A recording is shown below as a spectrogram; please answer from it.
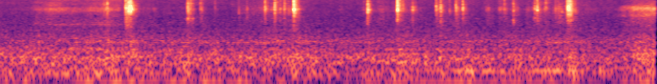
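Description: Near silence with about a dozen faint, irregular light ticks and scratches: a fine paintbrush dabbing and flicking highlights onto a stretched acrylic canvas.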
